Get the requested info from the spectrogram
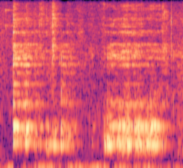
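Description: A metal can scraping and ringing against a concrete floor, in two scraping passes with a steady metallic ring.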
